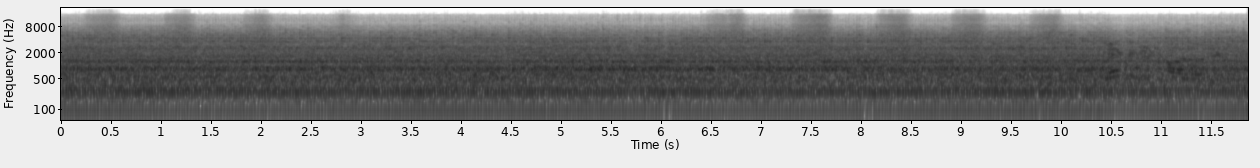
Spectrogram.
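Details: 1970s Bobcat 610 skid steer settling into an even, steady idle after a choked cold start, no knocks or misses. Normal healthy idle.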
